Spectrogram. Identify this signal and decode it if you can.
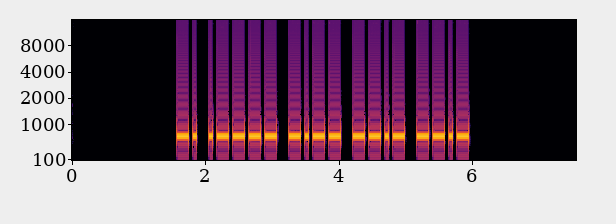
Morse code, heard as a keyed tone, about 20 wpm, 700 Hz. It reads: N1YQQ
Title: Speed Racing - USA 1x3 Call Signs 17wpm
